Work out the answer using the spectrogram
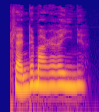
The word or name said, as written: plantemargarine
